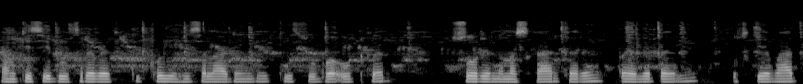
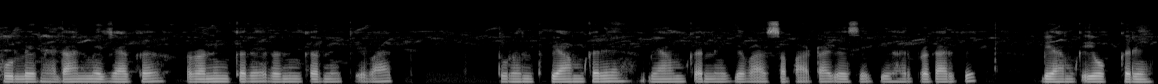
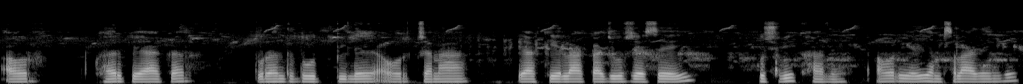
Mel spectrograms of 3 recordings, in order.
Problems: constant background noise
